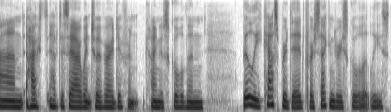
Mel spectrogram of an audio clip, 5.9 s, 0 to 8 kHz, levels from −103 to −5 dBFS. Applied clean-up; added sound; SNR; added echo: none; none; none; none.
